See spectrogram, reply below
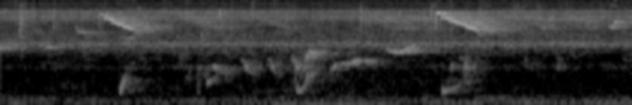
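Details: Trickling water accompanies a calling female Oriental white-eye, a recording used to perk up listless caged birds. Two thin, high, falling whistles sound about one and a half seconds apart, with faint low twitters between them.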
